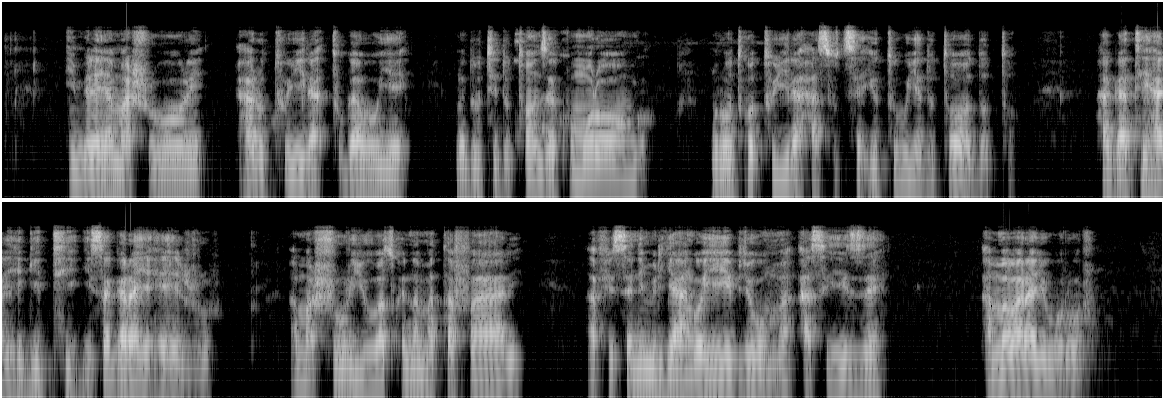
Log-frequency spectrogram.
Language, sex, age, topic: Rundi, male, 50+, education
